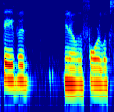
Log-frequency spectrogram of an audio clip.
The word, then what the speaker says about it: D4VD: A name that is pronounced David, but spelled uh D4 V D. Looks like David.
